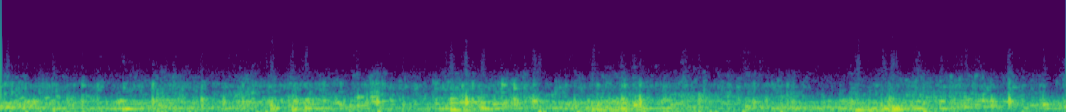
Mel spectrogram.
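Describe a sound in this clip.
Water gurgles and bubbles underwater, muffled and low.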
